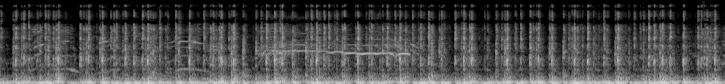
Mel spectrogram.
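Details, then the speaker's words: C3 Corvette stock-bottom-end Chevy 350 with aluminum Pro Comp heads, Comp 292H flat-tappet cam, 1.5 roller rockers, before turbo: deep, lumpy, unevenly loping idle with rhythmic choppy pulse, otherwise steady; normal choppy idle from the aggressive cam. "As far as the choppiness of the cam, I'll try to put a little video clip here of it before it was turboed, just to give an idea of what it actually sounds like."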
